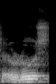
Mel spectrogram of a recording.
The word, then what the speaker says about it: রাশ: তো এক্ষেত্রেও একটি ব্যতিক্রম শব্দ রয়েছে, সেটি হলো আর ইউ এসএস রাশ, এটার সাউন্ড রুশ না হয়ে রাশ হবে, যদিও শব্দটিতে ইউ এর পরে এসএস রয়েছে।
